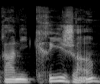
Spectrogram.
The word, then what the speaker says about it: Rani Krija: Ich habe im Übrigen den Rani Krija gefragt, oder Rani Krija, so wird er richtig ausgesprochen, angefragt.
